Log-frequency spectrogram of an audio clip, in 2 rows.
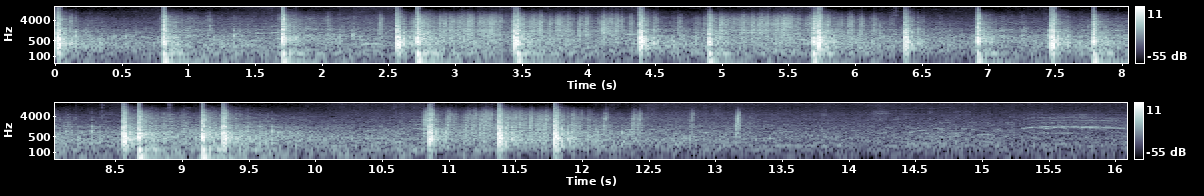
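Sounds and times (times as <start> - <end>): firework shells bursting: 0.0 - 10.0, 10.8 - 13.2.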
